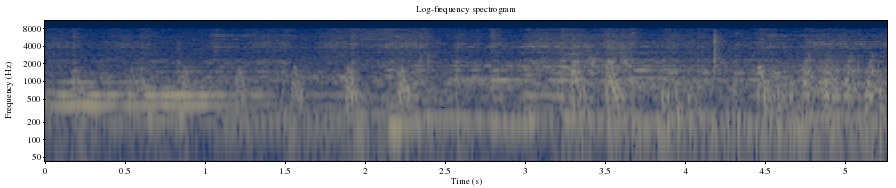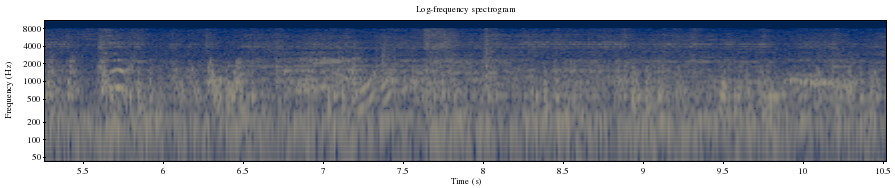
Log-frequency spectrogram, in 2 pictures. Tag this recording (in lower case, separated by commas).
crash, music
